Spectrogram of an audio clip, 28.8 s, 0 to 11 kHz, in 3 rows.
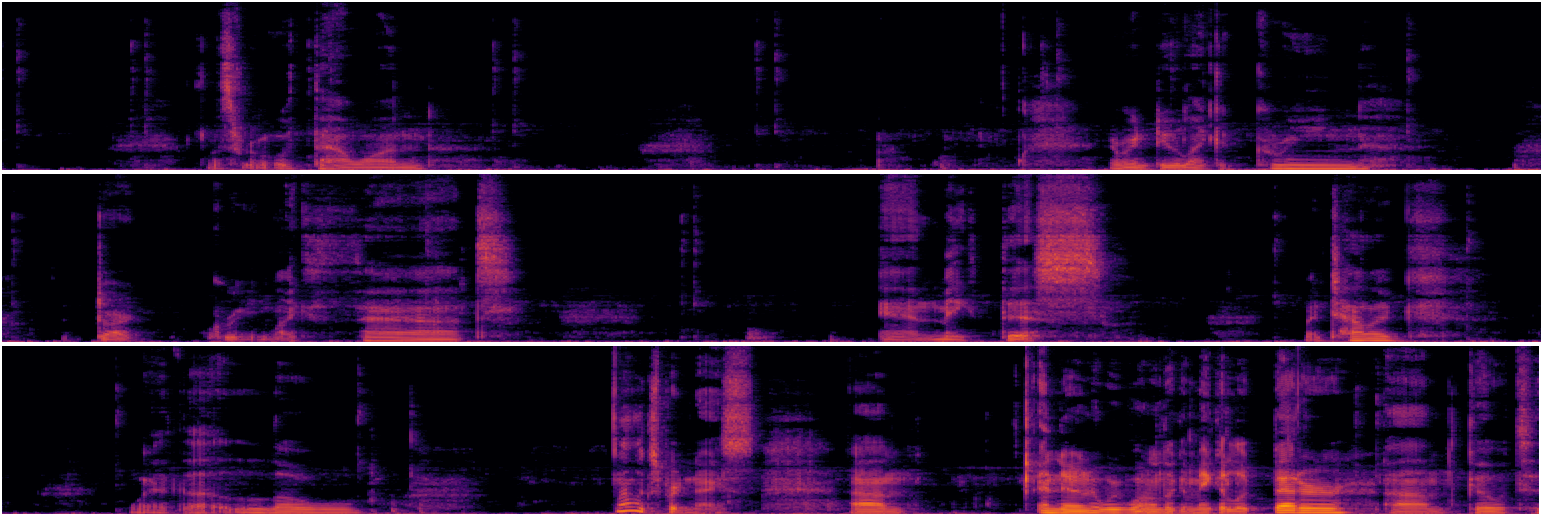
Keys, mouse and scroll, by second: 0.9 click, 2.0 click, 3.0 click, 4.7 click, 6.5 click, 13.9 click, 17.6-18.9 drag, 20.0-21.6 drag, 21.9-23.9 middle drag, 24.2 scroll up 3, 26.9 shift+middle click, 27.8 click.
